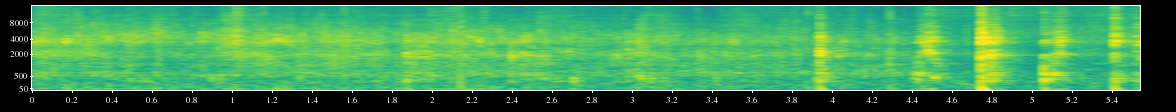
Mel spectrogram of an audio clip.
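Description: Onion-tomato-coconut masala paste sizzling as it fries in hot oil in a hammered metal kadhai, stirred with a metal spoon. Near the end, a few sharp clicks and scrapes of the spoon against the pan.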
